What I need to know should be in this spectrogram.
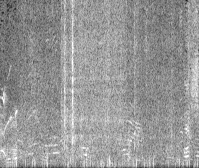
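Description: A boy splashes into the water.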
